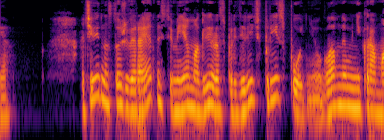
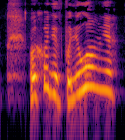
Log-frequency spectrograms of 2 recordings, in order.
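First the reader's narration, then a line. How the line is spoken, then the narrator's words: Laughing. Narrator (Russian): рассмеялась я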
